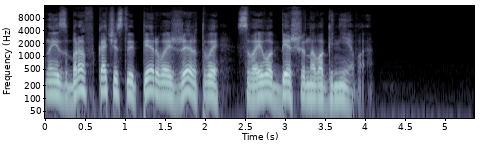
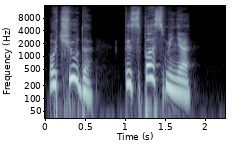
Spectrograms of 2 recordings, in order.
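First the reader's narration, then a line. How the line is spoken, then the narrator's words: Exclaiming. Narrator (Russian): воскликнула Доротея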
